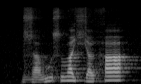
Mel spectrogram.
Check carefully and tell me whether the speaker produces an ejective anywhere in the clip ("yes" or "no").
no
